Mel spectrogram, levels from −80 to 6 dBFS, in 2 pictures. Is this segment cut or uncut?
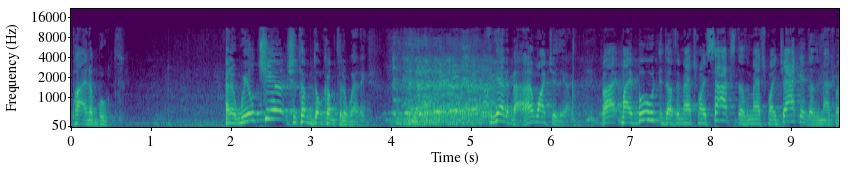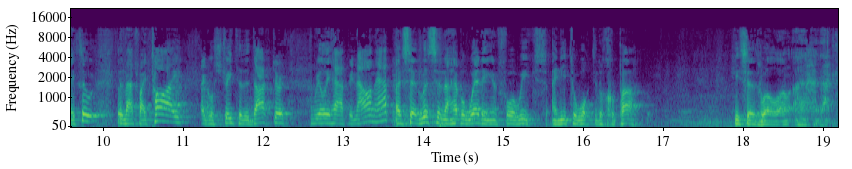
cut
